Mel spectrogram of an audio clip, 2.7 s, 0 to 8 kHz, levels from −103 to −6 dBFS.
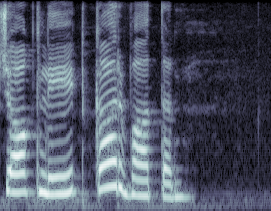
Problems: background sounds at intervals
